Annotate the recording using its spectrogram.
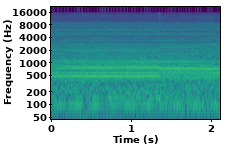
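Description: A steady mechanical hum: several held mid-pitched tones over a low drone, even throughout.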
